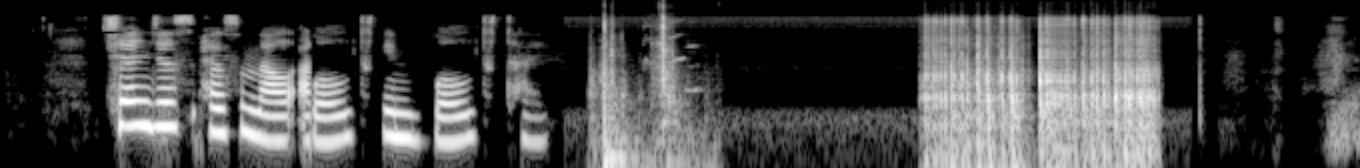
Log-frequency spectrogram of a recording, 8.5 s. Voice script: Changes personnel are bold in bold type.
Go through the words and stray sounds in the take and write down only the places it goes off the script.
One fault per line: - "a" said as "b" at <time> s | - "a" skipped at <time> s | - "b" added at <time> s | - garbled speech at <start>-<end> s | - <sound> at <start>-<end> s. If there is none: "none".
- squeak at 3.7-4.5 s
- squeak at 5.7-7.3 s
